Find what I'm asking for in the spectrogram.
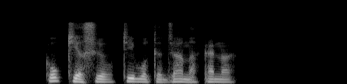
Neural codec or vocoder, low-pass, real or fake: codec, 16 kHz, 0.5 kbps, FunCodec, trained on Chinese and English, 25 frames a second; 7.2 kHz; fake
